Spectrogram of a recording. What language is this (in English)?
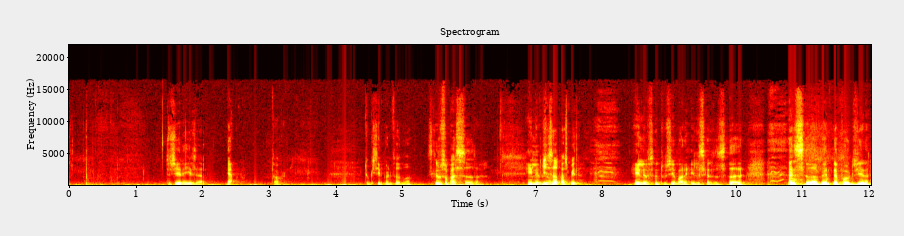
Danish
